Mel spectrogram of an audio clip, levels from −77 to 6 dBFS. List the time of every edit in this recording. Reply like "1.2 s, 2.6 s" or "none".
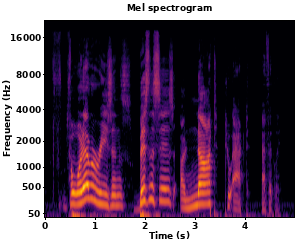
1.8 s, 3.5 s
